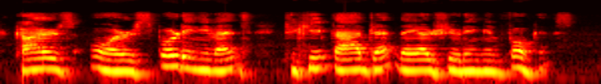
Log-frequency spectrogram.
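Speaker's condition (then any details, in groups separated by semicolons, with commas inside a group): Cerebral palsy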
